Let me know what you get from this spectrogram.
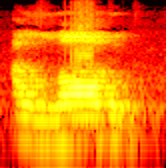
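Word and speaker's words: الله: seperti labdul jalalah ya Allahu Kenapa dibaca panjang itu kenapa ada Mad gitu di tengah padahal secara penulisan kan enggak nampak enggak ada Alif ya kan enggak ada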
